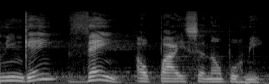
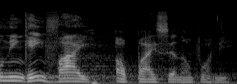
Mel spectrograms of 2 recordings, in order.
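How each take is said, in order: First: VEM set apart and drawn out slowly; stress on VEM. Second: VAI set apart as the wrong word; slow down and single out "vai", rest falls away softer; stress on VAI. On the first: Preacher quoting the verse as written, stress on VEM. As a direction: lean slowly on "vem", then finish the verse quietly. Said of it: "porque está escrito: ... E não". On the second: Preacher giving the wording that is not written, stress on VAI. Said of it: "E não". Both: Shown as a demonstration.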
